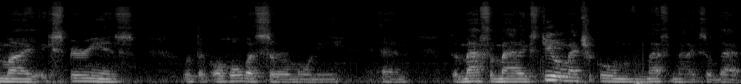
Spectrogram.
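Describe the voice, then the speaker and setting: In a Spanish accent, a man at a medium pitch speaks at a fairly slow pace with an animated tone and ordinary pitch variation. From US Northeast, Brooklyn, New York. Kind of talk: live stream talk. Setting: live stream. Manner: animated, hesitant with fillers and restarts.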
